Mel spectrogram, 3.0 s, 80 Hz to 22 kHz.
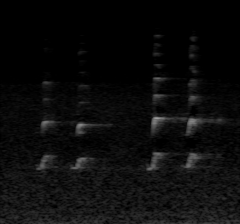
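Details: Tawny owl behind a house before dawn, at 4 a.m., uttering four shrill, upward-sliding calls in two pairs, each note under a quarter second.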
